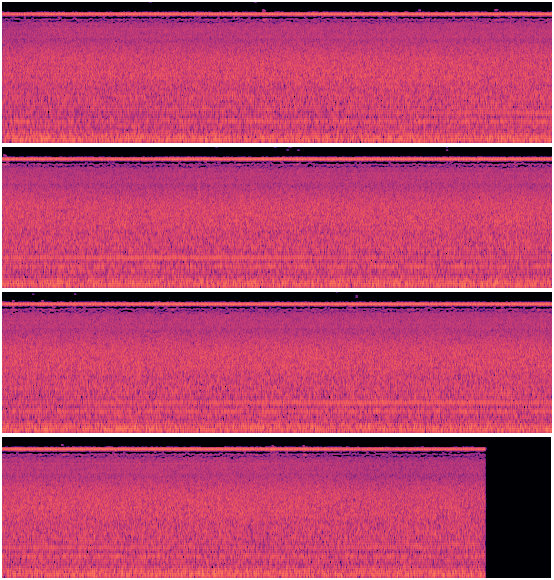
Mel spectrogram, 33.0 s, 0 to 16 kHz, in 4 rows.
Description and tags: Ho! Ho! Ho! Merry Christmas!
This sound had been recorded in the former printing facility of Pravda newspaper in Moscow. Once used to print the government's official daily newspaper for the entirety of USSR (imagine the size of this facility!), it's currently densely populated by various underground and not-so-underground shops, recording studios, rehearsal rooms for dancers and rock/metal musicians (that's why I've been there) and photo parlours. I saw the empty corridor, heard the hum and approached its source with Tascam DR-05. The sound is edited a bit: the high frequencies are cut off above 3964Hz with bandwith value of 1.49 (I use Reaper and the built-in parametric eq), in order to bring down the irritating squeal spiking at 11.3kHz.
More records will follow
